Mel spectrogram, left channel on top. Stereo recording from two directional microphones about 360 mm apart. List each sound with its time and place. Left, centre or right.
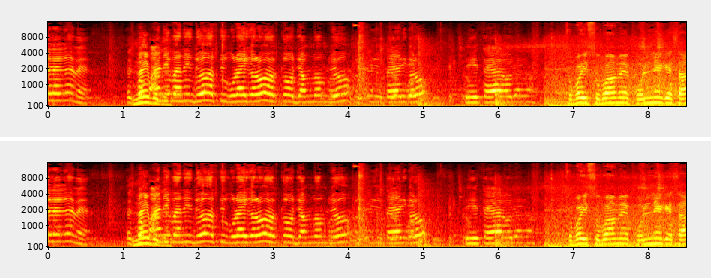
0.0 s a sound: centre
1.0 s speech: centre
7.0 s speech: centre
